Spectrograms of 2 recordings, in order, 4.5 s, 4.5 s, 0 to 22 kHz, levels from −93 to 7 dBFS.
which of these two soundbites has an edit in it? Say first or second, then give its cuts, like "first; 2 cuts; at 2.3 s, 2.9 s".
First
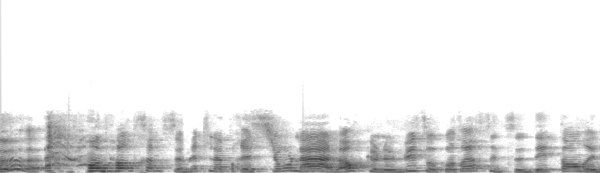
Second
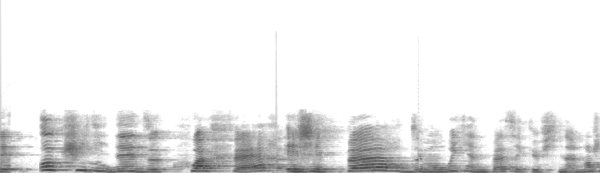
second; 2 cuts; at 2.1 s, 3.1 s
